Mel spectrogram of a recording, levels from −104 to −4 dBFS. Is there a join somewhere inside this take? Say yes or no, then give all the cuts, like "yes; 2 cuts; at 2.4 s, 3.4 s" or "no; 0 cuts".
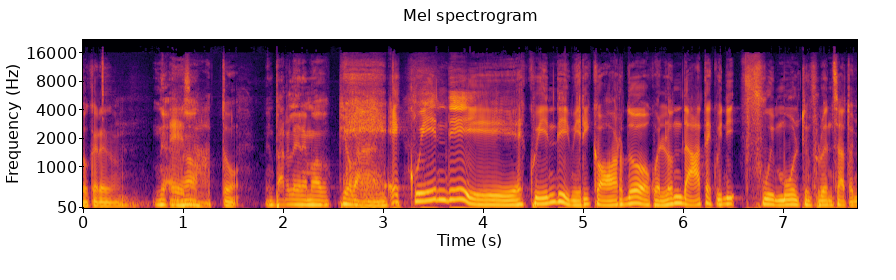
no; 0 cuts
